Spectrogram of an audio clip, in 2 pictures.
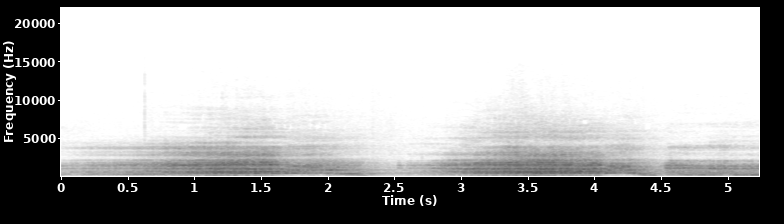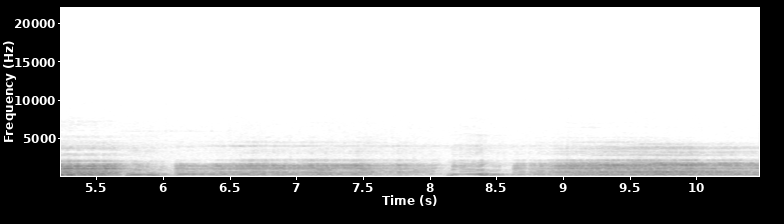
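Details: Howler monkeys in Central American rainforest deliver two big swelling roars, then a steadier lower chorus of rough howling with short breaks.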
